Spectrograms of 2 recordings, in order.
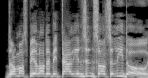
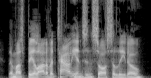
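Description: First: Very high, ringing full-throated cry; shouted. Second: Said in the usual way. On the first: A narrator's reading. Remy repeats his friend's remark, top-of-lungs high shout. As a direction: shout it on a high held note. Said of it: "he shouted at the top of his lungs". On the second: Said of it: "the first thing I said was".

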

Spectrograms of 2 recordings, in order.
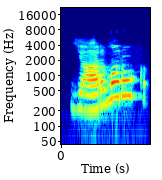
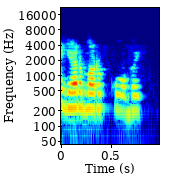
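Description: First: Ярмарок stressed on ЯР; stress on first syllable. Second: Ярмарковий stressed on КО; stress moved to КО. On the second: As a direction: say ярмарКОвий, leaning loudly on КО. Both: Shown as a demonstration. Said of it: "наголоси можуть часто змінюватися".

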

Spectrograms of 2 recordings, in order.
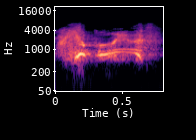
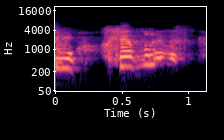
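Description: First: Very high-pitched hysterical shriek; screaming. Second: Hammed-up disbelief, pitched high; mock scream. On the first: Acted. Mother reacting to her son's confession, screaming. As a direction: wail it in a hammed-up falsetto. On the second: Mother reacting to her son's confession, mild mock scream. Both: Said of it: "She starts screaming".

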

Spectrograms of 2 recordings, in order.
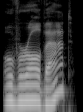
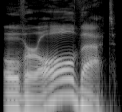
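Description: First: "that" rising high as a question. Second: "all" drawn out slowly, then falling; affirming answer. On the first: Little prince asking about planets and stars, questioning with "that" raised. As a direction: ask it higher, lifting up on "that". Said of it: "asked the little prince". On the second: King confirming his rule, affirming with a long "all". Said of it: "the king answered". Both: A narrator's reading.

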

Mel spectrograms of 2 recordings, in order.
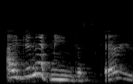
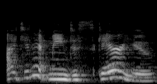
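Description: First: Froggy with a grin. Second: Boris with a grin. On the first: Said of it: "said Froggy with a grin". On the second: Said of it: "said Boris with a grin". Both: Acted.

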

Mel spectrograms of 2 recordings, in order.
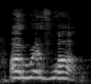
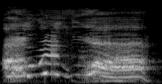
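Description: First: Put-on high, bright-pitched girl's courteous reply; polite. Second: Very high, loud, drawn-out gloating farewell; shout. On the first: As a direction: answer the farewell politely. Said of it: "replied Polly politely". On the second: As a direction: bellow a long triumphant goodbye. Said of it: "shouted Mister Gum". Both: A narrator's reading.

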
